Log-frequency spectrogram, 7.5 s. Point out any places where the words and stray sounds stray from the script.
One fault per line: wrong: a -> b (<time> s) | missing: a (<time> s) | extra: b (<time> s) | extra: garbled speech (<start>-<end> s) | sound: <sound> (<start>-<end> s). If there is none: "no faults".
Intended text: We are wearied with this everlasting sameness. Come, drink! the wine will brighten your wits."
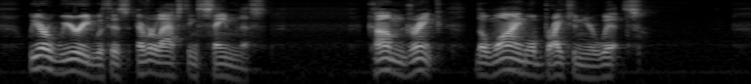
no faults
